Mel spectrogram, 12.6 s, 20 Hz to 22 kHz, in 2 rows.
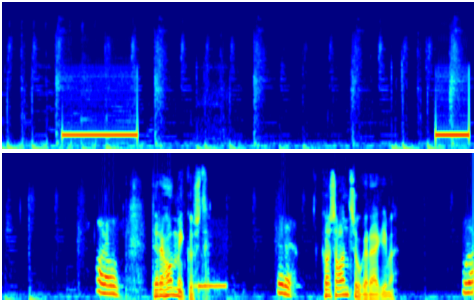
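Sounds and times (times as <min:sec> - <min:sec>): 
telephone ringback tone: 0:00.8 - 0:01.8, 0:05.8 - 0:06.3, 0:08.9 - 0:09.4
speech: 0:08.4 - 0:09.2, 0:10.0 - 0:11.7.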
